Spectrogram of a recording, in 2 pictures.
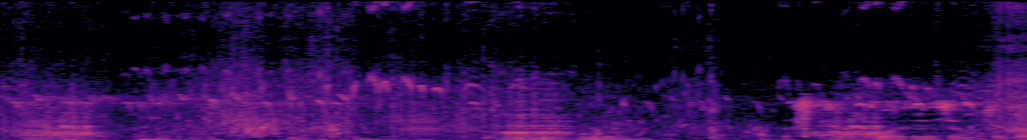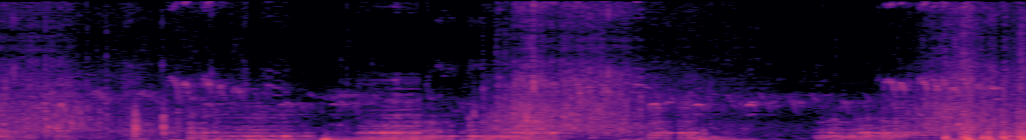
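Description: A man talks calmly into a microphone, close up.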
